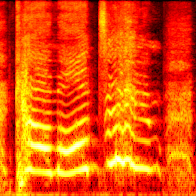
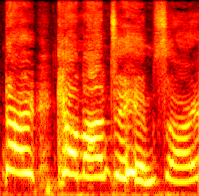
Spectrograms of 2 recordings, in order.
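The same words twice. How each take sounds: First: High, loud preacher exclamation; mock preacher. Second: Said in the usual way. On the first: Shown as a demonstration. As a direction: proclaim it like a revival preacher.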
